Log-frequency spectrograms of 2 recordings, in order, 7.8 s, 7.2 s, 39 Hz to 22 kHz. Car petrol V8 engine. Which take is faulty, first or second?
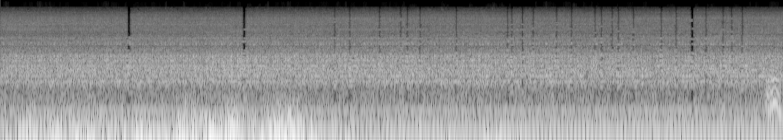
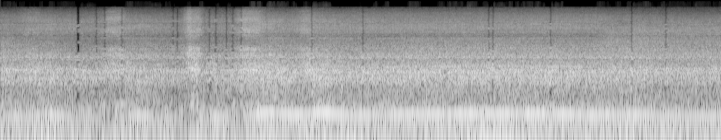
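second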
